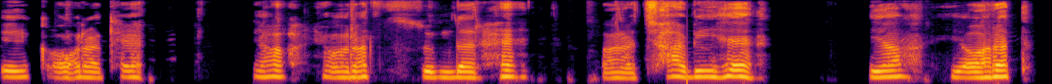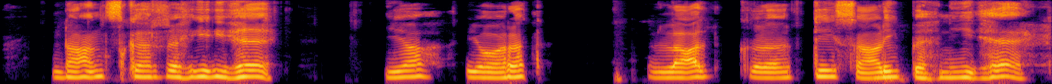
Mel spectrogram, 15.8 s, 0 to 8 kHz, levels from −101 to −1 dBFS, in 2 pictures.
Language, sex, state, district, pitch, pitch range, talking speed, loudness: Hindi, male, Bihar, Jamui, 170 Hz, 155-180 Hz, 90 wpm, -18 LUFS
